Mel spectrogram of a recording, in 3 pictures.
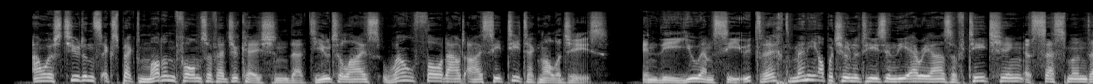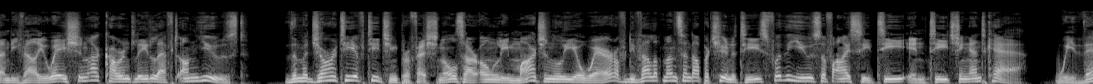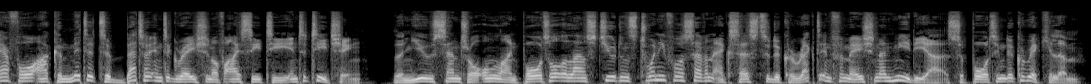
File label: english corporate, maenner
